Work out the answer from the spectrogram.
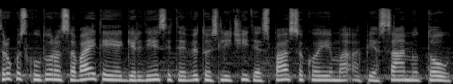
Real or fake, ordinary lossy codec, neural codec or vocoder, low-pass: real; MP3, 64 kbps; none; 14.4 kHz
